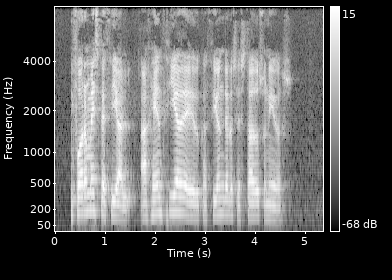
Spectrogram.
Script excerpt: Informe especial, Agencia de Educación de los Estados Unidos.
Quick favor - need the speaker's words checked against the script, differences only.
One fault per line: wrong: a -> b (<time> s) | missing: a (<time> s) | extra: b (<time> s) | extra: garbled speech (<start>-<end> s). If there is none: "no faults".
no faults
